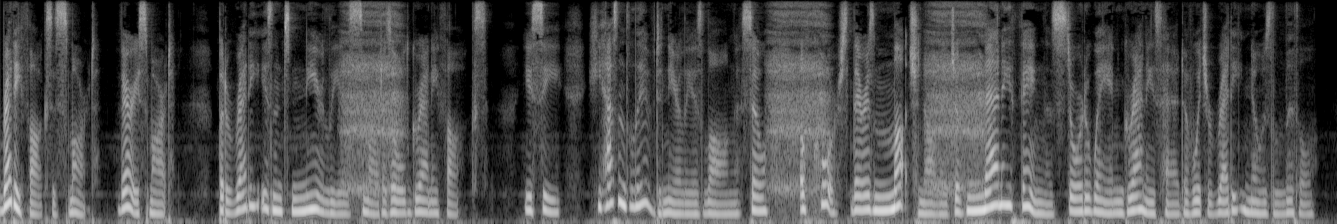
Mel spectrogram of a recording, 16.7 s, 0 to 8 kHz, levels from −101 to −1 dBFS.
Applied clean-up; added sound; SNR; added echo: none; Breathing; 13 dB; none.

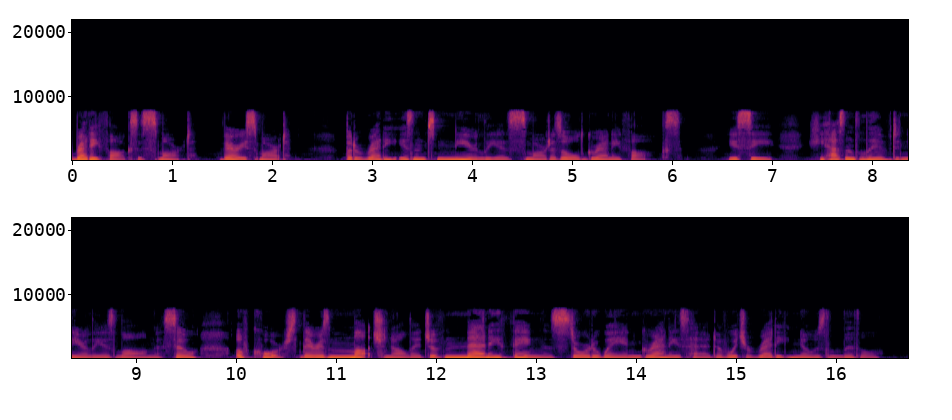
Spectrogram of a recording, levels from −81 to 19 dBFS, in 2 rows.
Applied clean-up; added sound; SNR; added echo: none; none; none; none.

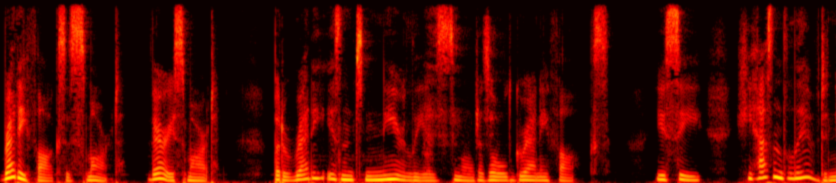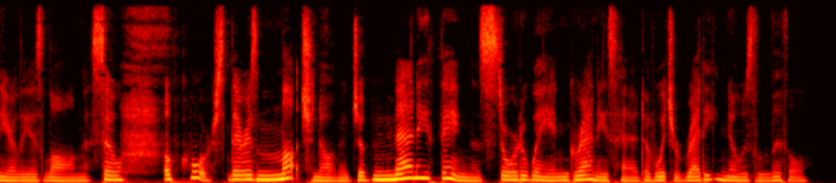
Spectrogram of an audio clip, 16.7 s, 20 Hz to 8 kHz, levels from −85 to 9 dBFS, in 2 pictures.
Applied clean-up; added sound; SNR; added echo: neural mask model DeepFilterNet 3.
